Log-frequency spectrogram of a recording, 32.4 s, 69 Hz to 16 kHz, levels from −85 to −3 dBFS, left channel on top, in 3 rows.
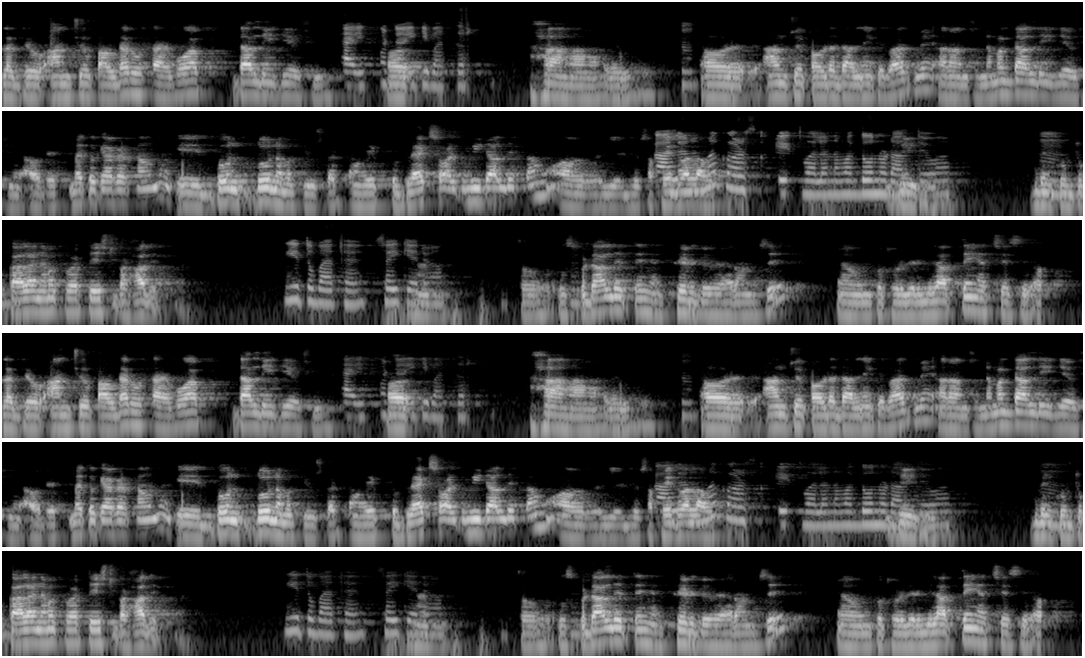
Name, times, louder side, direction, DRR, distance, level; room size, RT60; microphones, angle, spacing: voice 1, 0.0-2.0 2.3-3.3 3.9-4.1 5.3-6.5 7.0-17.9 19.6-20.1 21.1-23.4 25.7-26.0 26.8-29.5 30.0-32.0, right 2 dB, 35° right, 12 dB, 1.2 m, -27 dB
voice 2, 3.4-4.7 6.8-7.0 17.3-18.3 18.5-20.3 21.2-21.8 24.4-26.1 27.3-27.5, left 3 dB, 70° left, 11 dB, 1.3 m, -36 dB
29.5 x 21.5 x 7.3 m, 0.64 s
head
